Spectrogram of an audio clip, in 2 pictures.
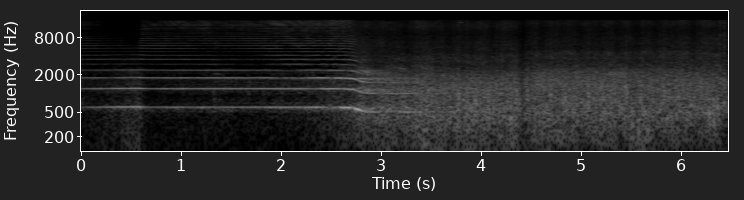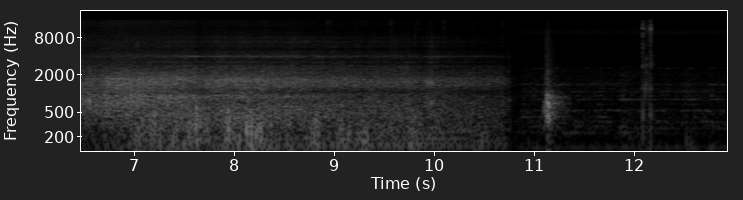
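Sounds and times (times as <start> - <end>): passenger train passing at speed: 2.2 - 11.3.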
